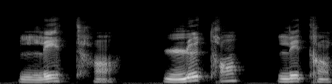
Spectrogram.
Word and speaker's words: trains: Porque le train não é les trains. Le train, les trains. Perceba aqui, train e train a gente pronuncia exatamente igual, porque o S ele não é pronunciado.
